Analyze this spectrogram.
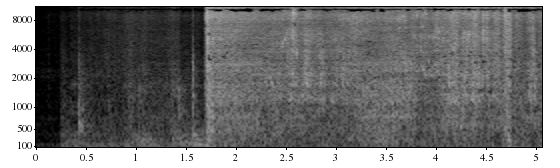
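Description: A paper towel rubbing over the freshly knurled aluminium lathe workpiece makes a steady, hissing rasp. It starts faint and turns loud suddenly about one and a half seconds in.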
